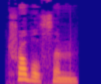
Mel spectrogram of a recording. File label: "troublesome", voice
